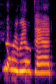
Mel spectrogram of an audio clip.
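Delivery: mock crying teen telling off his foster dad; whiny teen. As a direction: whine it like a sulking kid. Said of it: "whinier redo of the teen quote".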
